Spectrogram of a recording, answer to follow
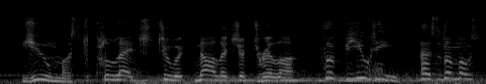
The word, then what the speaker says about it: Idrila: It's Adrilla, not Adrilla. Well, I mean, pronunciation is key when talking about godlike beings.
